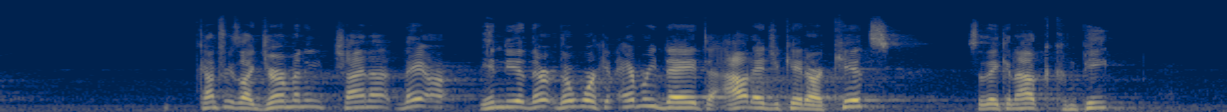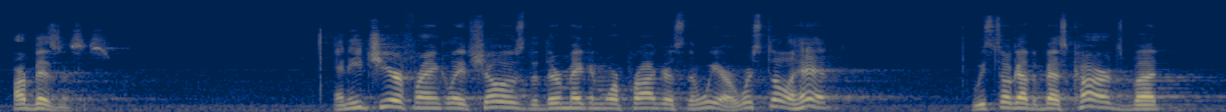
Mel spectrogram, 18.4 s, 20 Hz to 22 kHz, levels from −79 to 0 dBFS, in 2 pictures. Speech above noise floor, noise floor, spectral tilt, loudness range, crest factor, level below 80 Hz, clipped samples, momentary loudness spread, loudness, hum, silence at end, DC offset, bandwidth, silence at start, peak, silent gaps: 32 dB; -58 dBFS; -5.5 dB/octave; 7 LU; 20 dB; -64 dBFS; under 0.1%; 11 LU; -27 LUFS; none; 0.2 s; under 0.1%; 13 kHz; 1.25 s; -8 dBFS; none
